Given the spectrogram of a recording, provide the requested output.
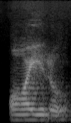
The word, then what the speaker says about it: Euro: body part okay then when e and e and u are combined together the pronunciation is oi okay oi so uh oy ropa so germany or germany is in europe right so germany is in europa europa is the continent and the currency is oiro is pronounced as oi true okay and then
